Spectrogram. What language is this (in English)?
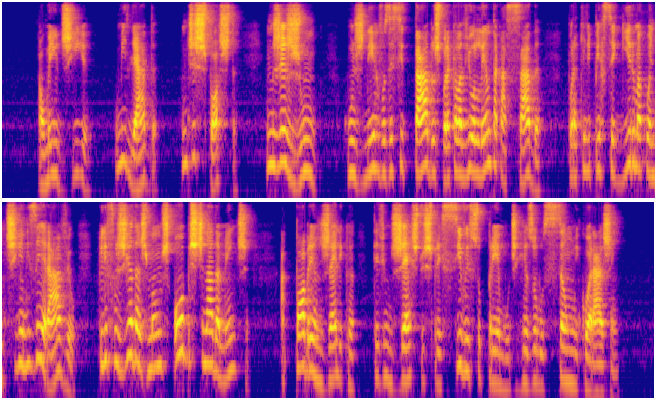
Portuguese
